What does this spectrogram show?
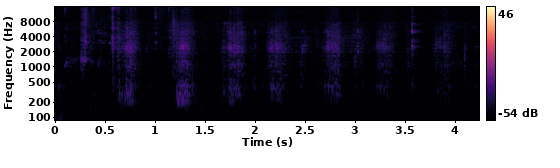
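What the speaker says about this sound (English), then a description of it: "Crunchier than regular crisps." Crisp, rhythmic crunching of thick potato crisps being chewed close to the ear, about eight distinct bites in a steady pattern.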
